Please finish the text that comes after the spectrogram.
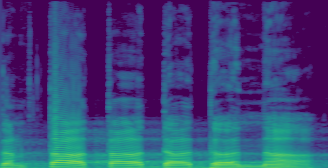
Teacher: ದಂತದ ಬುಡದಲ್ಲಿ ನಾಲಿಗೆಯನ್ನು ಬಡಿಯುವ ಮೂಲಕ ಅಕ್ಷರಗಳು ಹುಟ್ಟುತ್ತವೆ · ಹಲ್ಲಿನ ಅಂತ್ಯದಲ್ಲಿ ನಾಲಿಗೆಯನ್ನು ತಟ್ಟುವ ಮೂಲಕ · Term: ದಂತ್ಯಾಕ್ಷರಗಳು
